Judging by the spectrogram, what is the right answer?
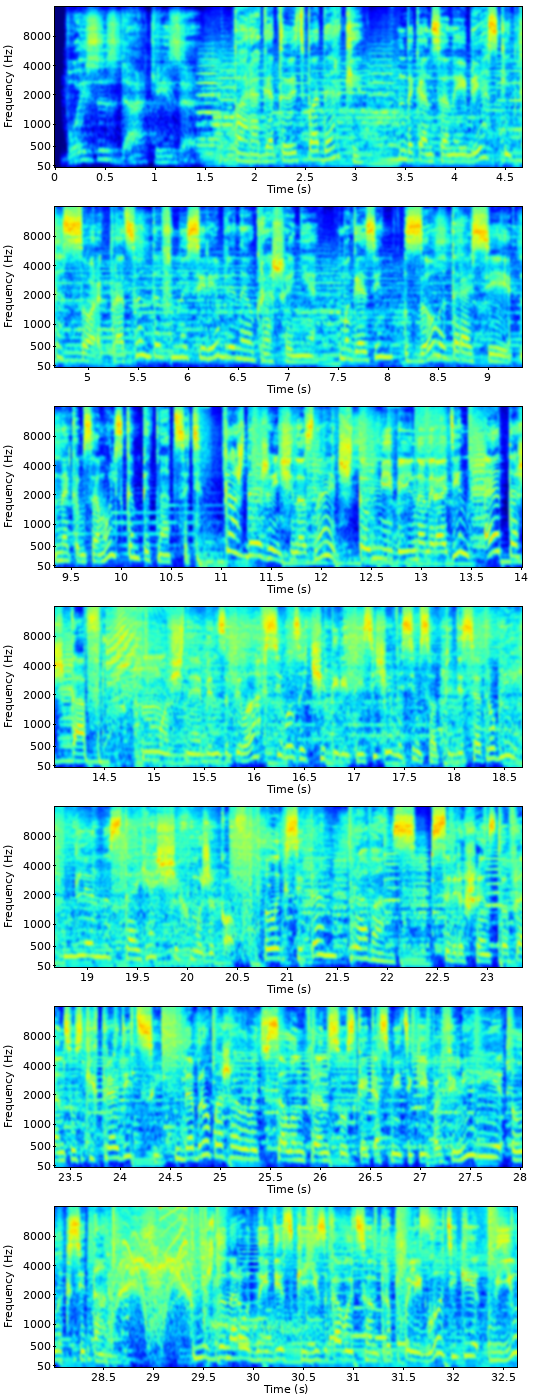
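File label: Russian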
